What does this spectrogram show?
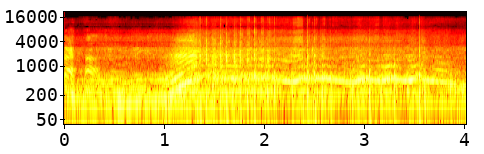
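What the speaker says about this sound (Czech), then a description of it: "A jeho neskutečný výfuk AK-47" A motorcycle fitted with an AK-47 exhaust revs up hard, the engine note climbing sharply and then holding a loud, wavering roar close by, with voices over it.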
